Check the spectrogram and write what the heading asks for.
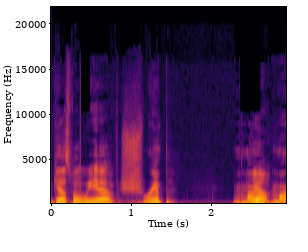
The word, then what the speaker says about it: Maruchan: Maruchan. The Mexicans called it Maruchan. Maruchan, and I love that because we called it Moochin in Minnesota. We just didn't even try to pronounce it.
